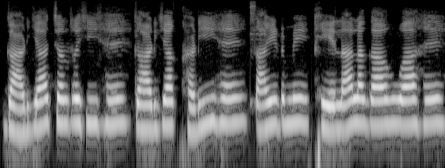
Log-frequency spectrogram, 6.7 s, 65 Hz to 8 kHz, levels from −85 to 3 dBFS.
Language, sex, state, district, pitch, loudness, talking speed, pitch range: Hindi, female, Goa, North and South Goa, 225 Hz, -15 LUFS, 115 wpm, 210-235 Hz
